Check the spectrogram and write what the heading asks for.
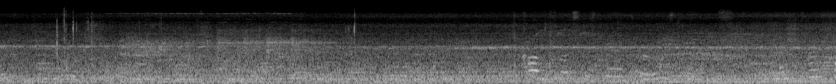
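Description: Steady ambient wash of an indoor boat dark ride, with a continuous high thin tone and a low hum running through it and faint murmured voices.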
